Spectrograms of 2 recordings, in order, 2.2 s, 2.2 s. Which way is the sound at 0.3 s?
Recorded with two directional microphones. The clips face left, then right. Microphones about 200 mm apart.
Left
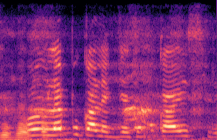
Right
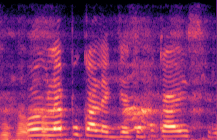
10° right (ahead or behind).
